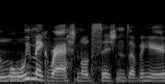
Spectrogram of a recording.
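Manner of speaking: put-on cocky, nervy tone. Retelling how an executive answered a question: imitating someone's nervy remark. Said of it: "just the way he said it".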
